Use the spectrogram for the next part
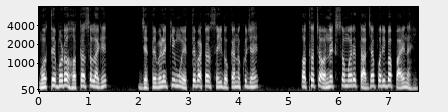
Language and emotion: Odia, sad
